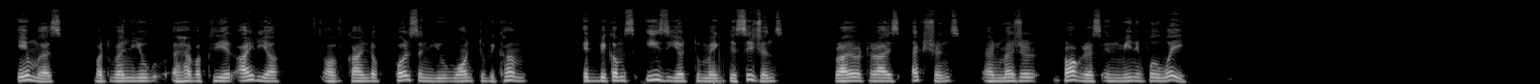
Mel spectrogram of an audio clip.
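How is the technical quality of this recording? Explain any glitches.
The recording has one audible glitch. From 7.10 to 7.26 s, between "it becomes easier to" and "decisions prioritize actions and", there is processor overload crackle. The processor missed several consecutive buffer deadlines of a few milliseconds each, leaving short hard-edged silent gaps that merge into gritty tearing. Unlike a single network dropout, it is a cluster of tiny clicks, not one clean hole.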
